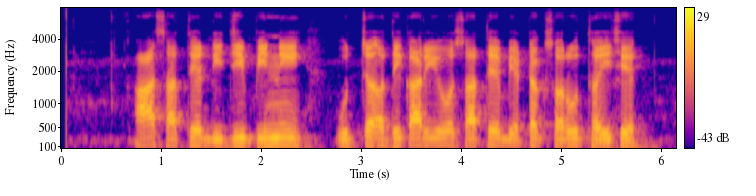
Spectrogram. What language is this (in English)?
Gujarati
